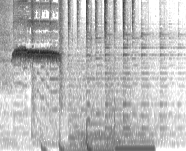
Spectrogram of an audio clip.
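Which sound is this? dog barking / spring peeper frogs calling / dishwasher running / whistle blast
whistle blast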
